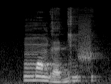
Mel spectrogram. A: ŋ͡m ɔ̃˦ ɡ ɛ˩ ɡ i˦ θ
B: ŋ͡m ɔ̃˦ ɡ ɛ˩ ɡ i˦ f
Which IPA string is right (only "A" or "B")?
B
